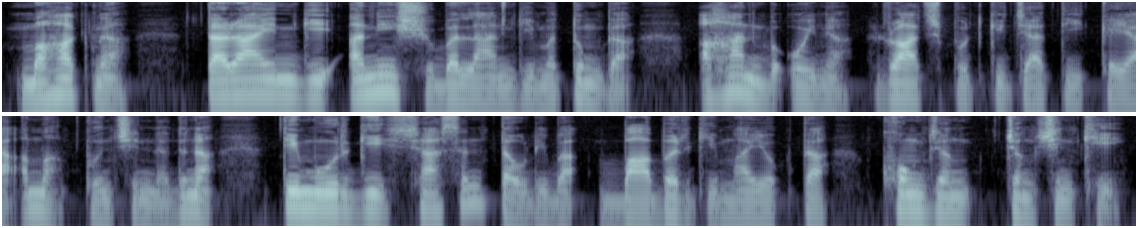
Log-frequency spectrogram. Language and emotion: Manipuri, neutral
